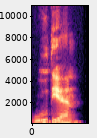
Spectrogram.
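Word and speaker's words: 五天: সো আমরা উটা তখন আমরা 2 নাম্বার টন উচ্চারণ করব, উ তিয়ান।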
